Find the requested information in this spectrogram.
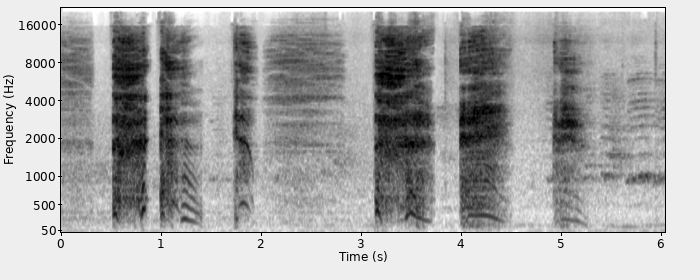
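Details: Woman smoking in a car with intense, strong coughing and loud, deep wheezing on almost every inhale; smoker's cough.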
